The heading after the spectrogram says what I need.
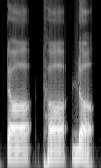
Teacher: જો ટ બોલીશું તો જીભ ગોળ વળીને ઉપરના કઠોર તાળવે અડશે આને મૂર્ધન્ય કહેવાય છે ટ ઠ ડ એવી જ રીતે જ્યારે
